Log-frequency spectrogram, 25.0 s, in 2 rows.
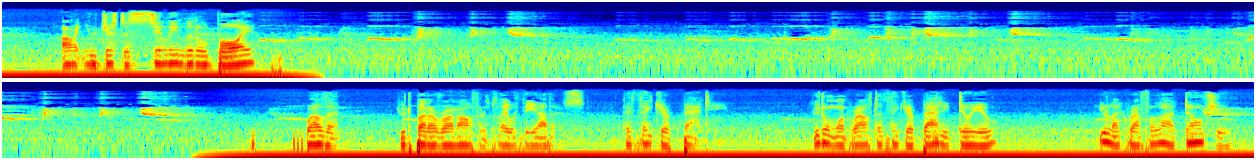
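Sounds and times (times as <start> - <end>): birds singing: 0.0 - 14.6, 15.2 - 17.8
faint steady hiss: 0.0 - 25.0.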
